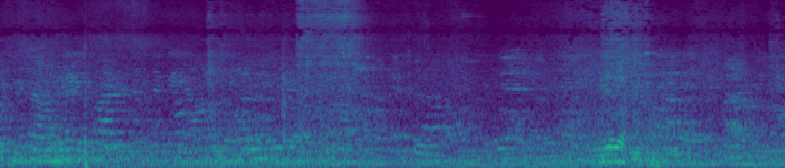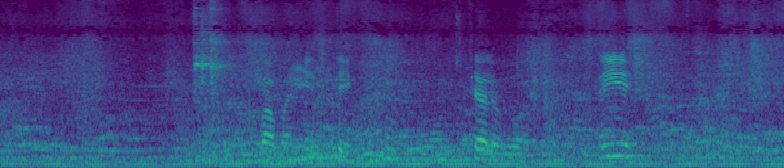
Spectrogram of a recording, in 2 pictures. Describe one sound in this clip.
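Voices murmur and chatter.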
